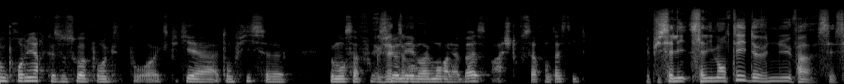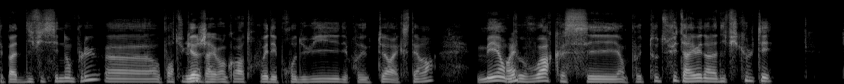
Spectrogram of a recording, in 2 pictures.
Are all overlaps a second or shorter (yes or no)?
yes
